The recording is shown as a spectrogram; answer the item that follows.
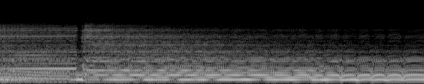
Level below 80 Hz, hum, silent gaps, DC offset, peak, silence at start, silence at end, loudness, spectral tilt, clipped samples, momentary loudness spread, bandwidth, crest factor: -64 dBFS; none; none; under 0.1%; -14 dBFS; 0 s; 0 s; -24 LUFS; -7 dB/octave; under 0.1%; 3 LU; 7 kHz; 10 dB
